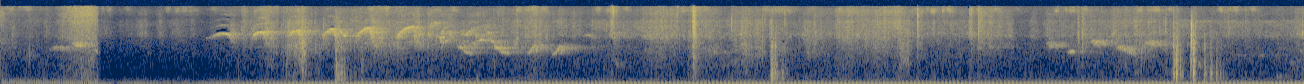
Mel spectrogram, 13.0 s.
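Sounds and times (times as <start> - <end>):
steady low hum: 0.0 - 13.0
bird whistling: 0.5 - 1.0.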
